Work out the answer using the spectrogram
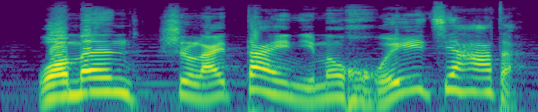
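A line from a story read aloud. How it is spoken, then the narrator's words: Soldiers loudly warning. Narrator (Chinese): 士兵们用希伯来文大声地警告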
